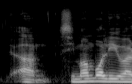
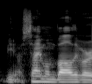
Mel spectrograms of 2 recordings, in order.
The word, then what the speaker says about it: Simón Bolívar: So Simón Bolívar, or Simon Bolivar, is it's pronounced in English.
